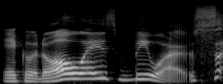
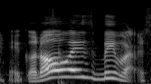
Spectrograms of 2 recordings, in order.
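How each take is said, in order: First: Slow, laughing, lightly voiced old man; a hint of an old storyteller. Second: Higher, louder imitation of the tape; mock the old narrator with gusto; hammed-up old storyteller; old man voice. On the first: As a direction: imitate the tape narrator, slowly.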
